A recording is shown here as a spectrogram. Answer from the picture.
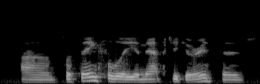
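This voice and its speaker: A man talks with an Oklahoma accent. His pitch is medium. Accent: Oklahoma Southern US. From US South, northeast Oklahoma. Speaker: church planter trainer. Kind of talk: casual interview.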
